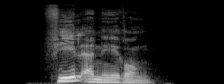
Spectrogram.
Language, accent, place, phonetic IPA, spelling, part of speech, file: German, Germany, Berlin, [ˈfeːlʔɛɐ̯ˌnɛːʁʊŋ], Fehlernährung, noun, De-Fehlernährung.ogg
- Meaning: malnutrition, malnourishment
